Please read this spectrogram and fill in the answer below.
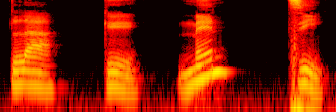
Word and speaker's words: tlakenentsi: Ojo, es T, S, I al final. ¿Por qué? Es muy fácil irnos a pronunciar sí, cuando realmente es sí. ¿De acuerdo? Se mete una T antes de esa S.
